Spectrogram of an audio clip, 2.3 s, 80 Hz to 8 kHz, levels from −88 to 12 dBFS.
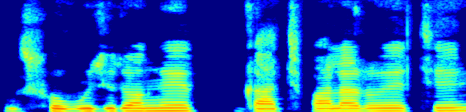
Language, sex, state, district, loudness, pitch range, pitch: Bengali, female, West Bengal, Dakshin Dinajpur, -17 LUFS, 180-200 Hz, 190 Hz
